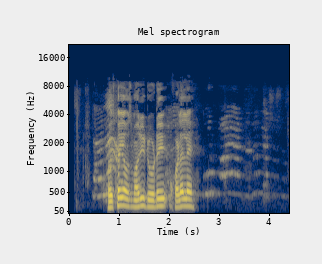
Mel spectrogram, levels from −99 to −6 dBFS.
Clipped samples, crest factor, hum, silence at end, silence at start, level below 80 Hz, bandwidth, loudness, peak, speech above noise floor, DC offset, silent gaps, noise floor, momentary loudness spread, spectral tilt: under 0.1%; 18 dB; none; 1 s; 0.5 s; -76 dBFS; 9.2 kHz; -21 LUFS; -6 dBFS; 35 dB; under 0.1%; none; -56 dBFS; 23 LU; -5.5 dB/octave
